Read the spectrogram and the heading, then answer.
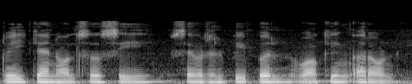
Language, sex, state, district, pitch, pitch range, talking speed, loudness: English, male, Karnataka, Bangalore, 100 Hz, 95-105 Hz, 115 wpm, -15 LUFS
